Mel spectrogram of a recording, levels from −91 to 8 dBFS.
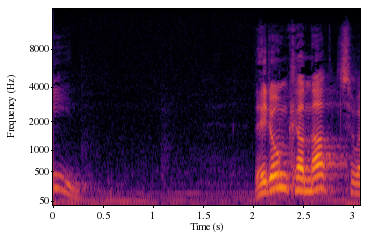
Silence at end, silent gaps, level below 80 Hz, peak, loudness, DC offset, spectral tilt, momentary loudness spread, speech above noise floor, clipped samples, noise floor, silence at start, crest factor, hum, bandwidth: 0 s; none; -54 dBFS; -6 dBFS; -20 LUFS; under 0.1%; -5 dB/octave; 17 LU; 34 dB; under 0.1%; -55 dBFS; 0 s; 20 dB; none; 12.5 kHz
